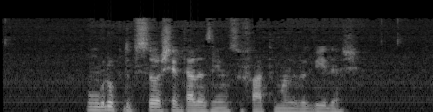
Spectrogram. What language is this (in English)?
Portuguese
